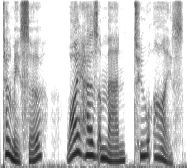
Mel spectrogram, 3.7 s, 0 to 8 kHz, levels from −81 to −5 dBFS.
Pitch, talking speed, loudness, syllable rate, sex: 180 Hz, 145 wpm, -20 LUFS, 3.0 syllables/s, male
